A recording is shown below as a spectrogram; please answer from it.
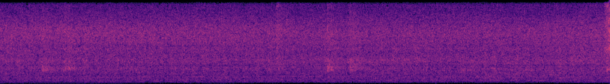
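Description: Several electric toy trains running together on a layout, a steady even whir of motors and wheels on track. A faint low hum drops out about three seconds in.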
